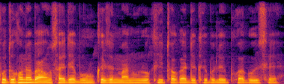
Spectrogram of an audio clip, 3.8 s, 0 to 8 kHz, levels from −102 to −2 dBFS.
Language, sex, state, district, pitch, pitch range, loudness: Assamese, male, Assam, Sonitpur, 130 Hz, 125-135 Hz, -17 LUFS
